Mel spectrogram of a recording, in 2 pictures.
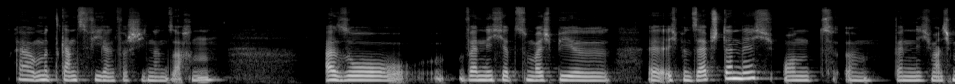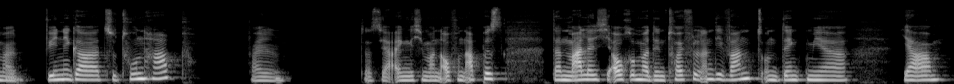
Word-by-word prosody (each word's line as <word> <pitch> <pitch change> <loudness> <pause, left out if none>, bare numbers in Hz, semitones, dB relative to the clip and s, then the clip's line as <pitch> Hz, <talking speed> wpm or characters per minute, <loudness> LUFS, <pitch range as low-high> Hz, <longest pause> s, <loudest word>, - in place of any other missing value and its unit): Äh, 215 -4 -2
mit 205 0 -1
ganz 200 +1 -2
vielen 190 -3 -3
verschiedenen 190 -1 -5
Sachen. 105 +1 -5 1.0
Also, 200 +5 +1 0.3
wenn 200 0 +1
ich 200 +1 -1
jetzt 195 0 -3
zum 205 - -1
Beispiel 190 -1 0 0.4
äh, 190 -2 -1
ich 200 0 -3
bin 195 -2 -2
selbstständig, 275 +8 +2
und, 195 0 -4
ähm, 185 -1 -7
wenn 190 -1 -2
ich 190 0 -5
manchmal 190 +3 -2 0.2
weniger 215 0 +3
zu 210 0 -4
tun 255 +5 +4
habe, 280 +3 +2 0.7
weil 175 - -6 0.7
das 90 0 -11
ja - - -5
eigentlich 190 +1 -1
immer 190 -1 -1
'n 185 - -1
Auf 200 +1 -1
und 200 - -1
Ab 215 - -2
ist, 255 0 +3 0.5
dann 210 -1 +4
male 215 +2 +6
ich 220 0 -2
auch 215 +1 +5
immer 220 -1 +4
den 200 -1 0
Teufel 215 +2 0
an 240 +2 +1
die 235 -3 0
Wand 265 +6 +3
und 200 -1 -1
denke 210 +1 +1
mir: 200 -1 +1 0.5
„Ja, 205 +1 +2
200 Hz, 155 wpm, -20 LUFS, 190-215 Hz, 1.0 s, male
